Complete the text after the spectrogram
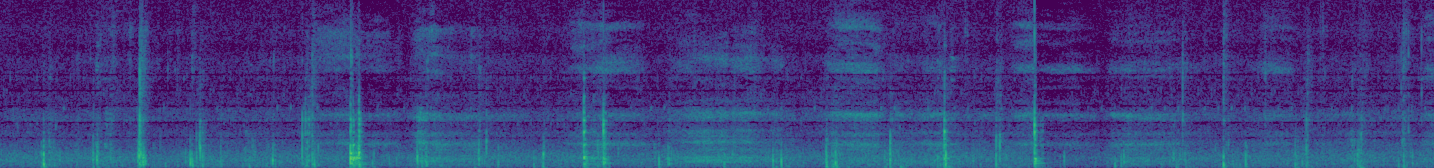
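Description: A bicycle rattles and clanks over bumps and roots.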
